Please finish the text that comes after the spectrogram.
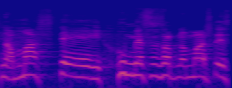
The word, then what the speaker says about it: namaste: Namaste, Chiwala, Gujarat, Sardar Patel, Ashram, Sachin Tendulkar, Gujarat, Goa, Diwali.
